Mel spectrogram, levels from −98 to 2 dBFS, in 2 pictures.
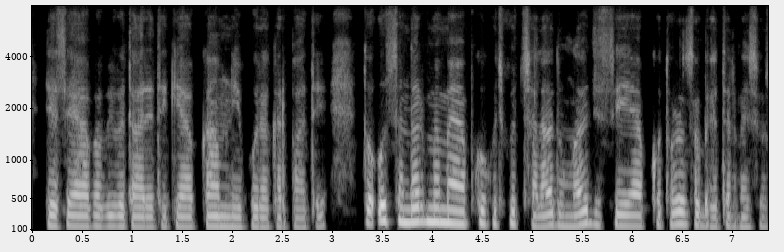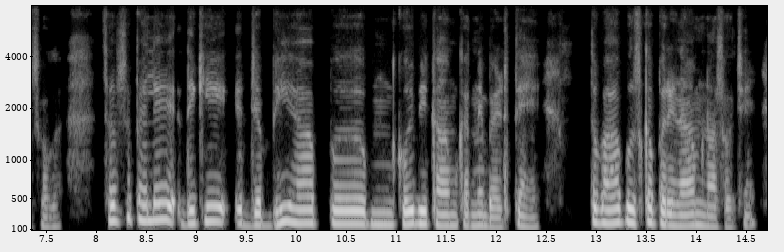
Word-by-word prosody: जैसे 140 0 -1
आप 135 0 0
अभी 135 0 -4
बता 135 -1 -2
रहे 130 0 -3
थे 130 - -8
कि - - -6
आप 130 -1 -2
काम 135 -1 0
नहीं 130 -1 -4
पूरा 125 -1 -3
कर 125 - -5
पाते, 125 +3 -10 0.4
तो 170 - +2
उस 205 -2 +5
संदर्भ 190 0 +3
में 190 - +6
मैं 180 -2 +5
आपको 165 +1 0
कुछ-कुछ 165 0 -7
सलाह 135 +1 -1
दूँगा 140 +3 -1
जिससे 145 -1 -3
आपको 150 +1 -9
थोड़ा-सा 155 -1 0
बेहतर 130 +1 -8
महसूस 125 +1 -10
होगा। 130 +1 -11 0.5
सबसे 205 +4 +1
पहले 215 0 +2 0.2
देखिए, 185 +4 +1 0.2
जब 150 0 -1
भी 185 +6 +2 0.2
आप 175 -1 +1 0.2
उम, 165 -2 +3
कोई 165 0 +6
भी 170 -1 +5
काम 145 0 0
करने 145 +1 -3
बैठते 125 +4 -5
हैं, 125 -1 -8 0.5
तब 185 -1 +3
आप 180 +2 +2
उसका 180 +1 +4
परिणाम 145 -1 +1
ना 135 -1 -3
सोचें, 120 +7 -10
150 Hz, 190 wpm, -25 LUFS, 135-170 Hz, 0.5 s, में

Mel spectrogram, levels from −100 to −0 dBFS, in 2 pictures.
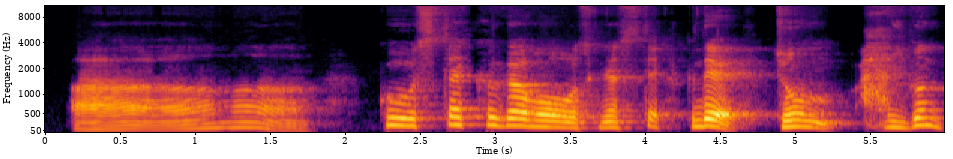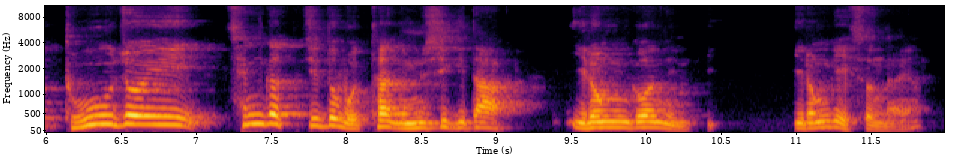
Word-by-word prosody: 아. 95 - -5 0.4
그 195 -2 +3
스테이크가 195 0 +2
뭐 150 -5 +5
그냥 140 +1 -3
스테 145 - -6 0.2
근데 480 0 +6
좀 245 +12 +1
'아 - - -6
이건 190 +6 -1
도저히 215 +4 +1
생각지도 235 -5 -1
못한 130 +3 -1
음식이다.' 130 +2 -3 0.4
이런 140 - 0
건 140 -10 -1
이 - - -23 0.5
이런 125 +3 -2
게 150 - -3
있었나요? 80 -3 -11
150 Hz, 210 characters per minute, -20 LUFS, 130-200 Hz, 0.5 s, 근데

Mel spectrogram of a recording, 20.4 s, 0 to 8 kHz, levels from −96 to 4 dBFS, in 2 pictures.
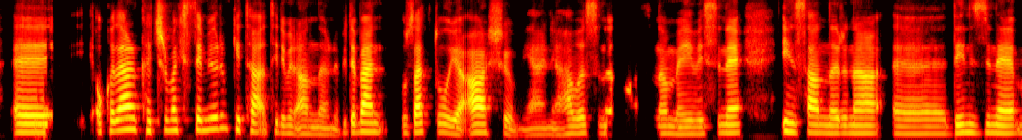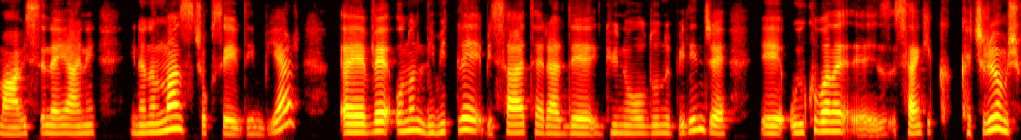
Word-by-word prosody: eee, 180 0 +4 0.5
o - - -3
kadar 235 +3 +5
kaçırmak 220 +1 0
istemiyorum 240 +3 -2
ki 230 -3 -6
tatilimin 190 -4 -2
anlarını. 140 -3 -6
Bir - - -16
de 180 +2 0
ben 190 -1 +5 0.2
Uzak 185 +3 +1
Doğu’ya 160 -6 -1
aşığım 180 -7 +2
yani 130 +1 -10
havasına, 160 +3 -5 0.2
doğasına, 365 - -9
meyvesine, 150 +4 -1 0.4
insanlarına, 165 -4 +1 0.2
eee, 150 0 -5
denizine, 170 -1 0
mavisine 155 +2 0
yani 165 +1 -1 0.3
inanılmaz 185 +9 +3
çok 165 - -7
sevdiğim 140 0 -3
bir - - -19
yer, 375 +2 +1 0.5
eee, 180 -1 +8
ve 205 0 +7
onun 210 -1 -2
limitli 190 +7 -1
bir - - -11
saat 175 0 +2
herhâlde 155 -1 0
gün 165 +2 -11
olduğunu 160 0 -7
bilince, 215 -9 -1 0.3
eee, 160 -2 +1
uyku 180 +6 -5
bana, 205 0 +6
eee, 115 - -6 0.2
sanki 165 +3 +2
ka - - -11
kaçırıyormuş 215 +6 +2
170 Hz, 130 wpm, -24 LUFS, 155-195 Hz, 0.5 s, eee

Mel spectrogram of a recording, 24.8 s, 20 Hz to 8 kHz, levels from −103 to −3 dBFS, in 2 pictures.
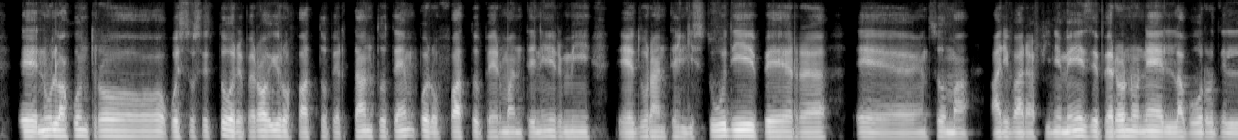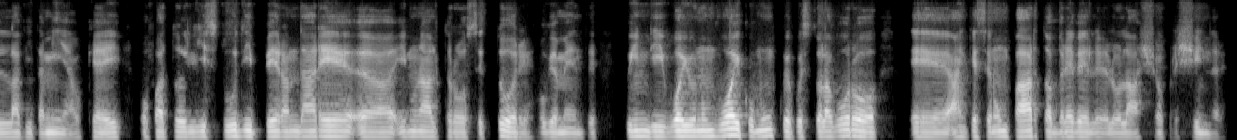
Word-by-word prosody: ehm, 110 -1 +4
nulla 120 0 +5
contro 115 -2 0
questo 110 0 -3
settore, 110 0 0
però 115 +2 +2
io 120 +1 +3
l'ho 110 -3 0
fatto 100 +1 -5
per 100 -1 -11
tanto 110 0 -2
tempo 120 +1 -1
e - - +4
l'ho 100 - -2
fatto 105 +1 -2
per 105 0 -7
mantenermi, 105 +1 -3 0.2
ehm, 100 -1 -2
durante 105 0 -5
gli 95 -1 -5
studi, 120 +4 +5
per, 105 -2 -1 0.2
ehm, 95 -1 -4
insomma 95 -2 -3 0.2
arrivare 100 0 -2
a 95 - -5
fine 100 0 -5
mese, 110 +2 +3
però 105 +2 +3
non 110 -2 +2
è 110 0 +5
il 105 -1 +1
lavoro 100 0 -2
della 95 0 -3
vita 95 -1 -10
mia, 95 -3 -2
okay. 100 +1 -3 0.2
Ho - - -7
fatto 105 0 -2
gli 105 +1 -2
studi 115 0 0
per 110 0 +2
andare, 110 +1 +2
ehm, 105 -1 -1
in 105 - -5
un 110 0 -2
altro 105 -1 -3
settore 100 -1 -1
ovviamente. 95 -1 -5 0.2
Quindi 115 -1 +2
vuoi 115 +2 +7
o 115 - +5
non 115 +1 +4
vuoi 130 +2 +8
comunque 115 -1 0
questo 110 +1 -6
lavoro, 110 -1 +3 0.3
ehm, 100 -1 -2
anche 100 +1 -3
se 110 0 -7
non 110 +1 0
parto 115 +1 +2
a 105 - 0
breve 105 +1 -1
l 95 -1 -6
lo 95 0 -4
lascio 95 -1 -7
a - - -10
prescindere. 90 -4 -10
105 Hz, 165 wpm, -22 LUFS, 100-115 Hz, 0.3 s, vuoi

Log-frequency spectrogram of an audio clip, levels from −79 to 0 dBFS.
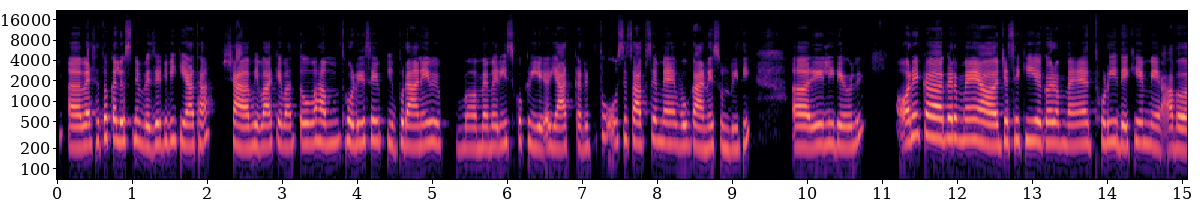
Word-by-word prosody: अ, 210 0 +3
वैसे 225 +2 +2
तो 285 - +5
कल 255 -2 +4
उसने 255 0 -4
विज़िट 235 +4 +1
भी 265 +2 -3
किया 230 -3 +1
था, 230 +7 -1 0.2
शा 215 -5 +3
विवाह 220 0 +1
के 240 - +1
बाद। 215 +4 -5
तो 235 0 +1
हम 240 +1 -2
थोड़े 240 -1 +2
से 255 - +2
पि 235 - -5
पुराने 220 0 +1 0.4
म 205 +1 -6
मेमरीज़ 215 +3 -3
को 255 - -3
क्रिय 210 -2 0 0.2
याद 205 0 +2
कर 215 - -2
रहे 215 - -7
थे, 260 - -33
तो 300 - -8
उस 255 +2 -9
हिसाब 250 -3 +1
से 270 - +2
मैं 240 -2 0
वो - - +2
गाने 205 +1 +1
सुन 215 -3 -8
रही 200 +1 -5
थी 250 +8 -6 0.6
अ, - - -1 0.2
एली 225 +2 0
रे 225 -1 +1
एली। 260 - -5 0.5
और 260 -3 +3
एक, 315 0 0
अगर 280 -1 +6
मैं 270 0 +3
अ, 230 -2 +6
जैसे 255 +1 0
कि 260 +1 -2
अगर 245 -1 +2
मैं 230 0 -1
थोड़ी, 245 +1 -3
देखिए, 225 +2 -1
मैं 230 -3 -2
अब 205 +1 -3
235 Hz, 215 wpm, -23 LUFS, 220-255 Hz, 0.6 s, अगर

